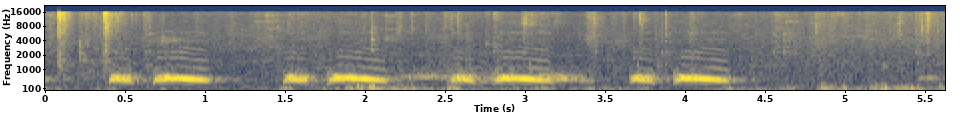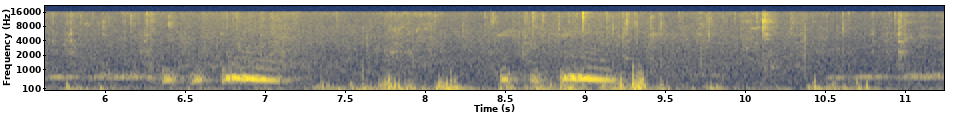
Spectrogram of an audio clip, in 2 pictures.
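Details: Calling coo of a spotted dove, Cần Thơ, Vietnam, in the chụp chụp ô style: paired soft, hollow coos repeated roughly every second, over a steady low rumbling background.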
